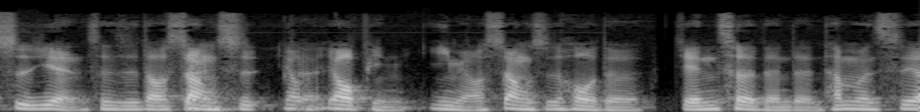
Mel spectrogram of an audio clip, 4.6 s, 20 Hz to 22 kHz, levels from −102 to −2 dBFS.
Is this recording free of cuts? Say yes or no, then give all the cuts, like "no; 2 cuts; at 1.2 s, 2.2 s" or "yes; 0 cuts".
no; 1 cut; at 3.3 s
